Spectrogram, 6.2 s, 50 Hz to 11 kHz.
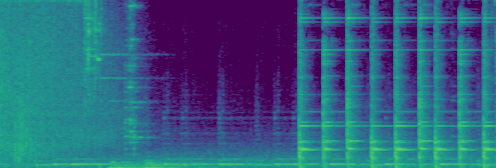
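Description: Hammer striking a blade at a forge in the Fable 3 video game: a run of bright, ringing metallic clangs at a steady rhythm, close and loud, following a quieter stretch with a hissing burst.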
